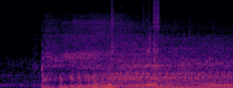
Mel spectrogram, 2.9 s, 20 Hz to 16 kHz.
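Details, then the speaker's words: Kia Sedona at 171,000 miles, bought cheap at auction, intermittent check engine light and ABS light on: short crank, catches at once and settles into smooth even idle with no misses or knocks; starts right up. "Starts right up. It stays cool while you're driving it."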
